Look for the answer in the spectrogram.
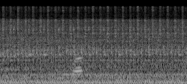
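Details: Hyundai Porter 2 D4CB Euro 4 diesel with low power, injector sealing washer leak: steady idle with rhythmic puffing knock each beat; compression blow-by past injector seat, injector washer replaced.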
